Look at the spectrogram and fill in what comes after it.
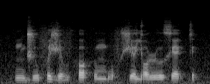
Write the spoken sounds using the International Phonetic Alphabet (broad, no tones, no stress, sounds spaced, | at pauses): n d͡ʒ u f ə ʒ ə v h ɔ h ʊ m b ɔ f ʃ ə j ɔ ɹ ʊ x ɛ k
